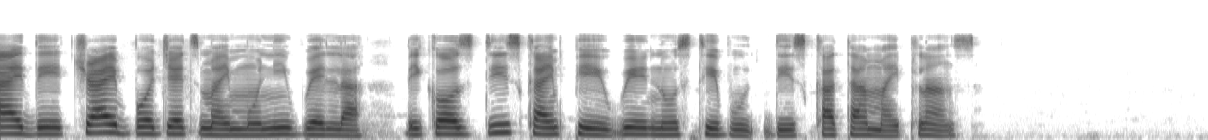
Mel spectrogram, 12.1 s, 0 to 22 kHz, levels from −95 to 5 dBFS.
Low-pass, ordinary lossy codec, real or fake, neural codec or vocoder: none; none; real; none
